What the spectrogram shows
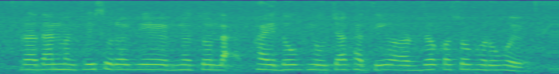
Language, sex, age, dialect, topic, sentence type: Marathi, female, 56-60, Southern Konkan, banking, question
